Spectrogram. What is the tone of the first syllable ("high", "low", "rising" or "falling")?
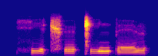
falling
